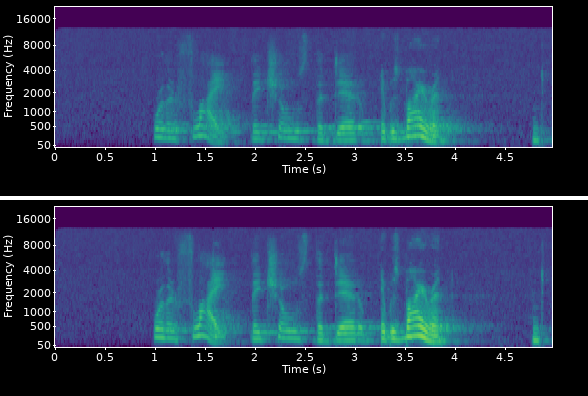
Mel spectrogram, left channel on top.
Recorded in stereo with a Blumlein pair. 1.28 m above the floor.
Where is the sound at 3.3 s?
20° right, 1.2 m.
